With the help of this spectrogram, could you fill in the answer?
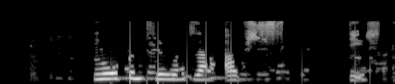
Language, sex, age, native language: Icelandic, other, 18-19, Icelandic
